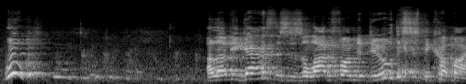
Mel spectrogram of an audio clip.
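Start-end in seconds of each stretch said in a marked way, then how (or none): 0.0-0.4 a high, loud whoop at the crowd; excited whoop. Real, not acted. Comedian whooping at his crowd, high and loud. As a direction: whoop to fire up the room.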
